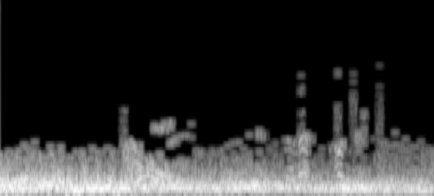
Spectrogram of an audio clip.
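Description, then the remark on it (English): A deep, loud rumble of thunder during a storm rolls on steadily without a break, thick with low booming energy, while faint higher tones flicker above it. “As I've heard that some people hide their heads during these storms.”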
